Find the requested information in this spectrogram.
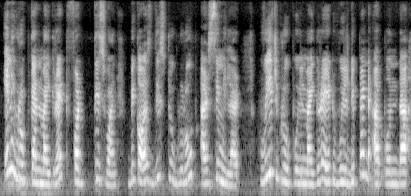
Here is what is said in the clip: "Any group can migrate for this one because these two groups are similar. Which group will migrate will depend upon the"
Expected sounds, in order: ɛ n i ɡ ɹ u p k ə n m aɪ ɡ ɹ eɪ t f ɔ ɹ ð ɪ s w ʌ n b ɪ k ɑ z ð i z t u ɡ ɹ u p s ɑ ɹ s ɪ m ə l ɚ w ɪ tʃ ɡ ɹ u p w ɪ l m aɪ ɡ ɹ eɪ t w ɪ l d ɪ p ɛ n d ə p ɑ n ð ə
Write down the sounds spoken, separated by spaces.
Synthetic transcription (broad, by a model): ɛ n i ɡ ɹ u p k ə n m aɪ ɡ ɹ eɪ t f ɔ ɹ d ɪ s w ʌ n b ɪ k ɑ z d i s t u ɡ ɹ u p ɑ ɹ s ɪ m ə l ɚ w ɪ tʃ ɡ ɹ u p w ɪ l m aɪ ɡ ɹ eɪ t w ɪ l d ɪ p ɛ n d ə p ɑ n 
